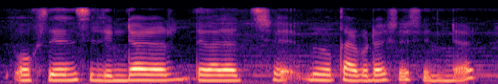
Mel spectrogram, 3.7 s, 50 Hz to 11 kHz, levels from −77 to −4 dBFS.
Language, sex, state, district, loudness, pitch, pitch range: Bengali, female, Tripura, Unakoti, -15 LUFS, 210 Hz, 200-215 Hz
